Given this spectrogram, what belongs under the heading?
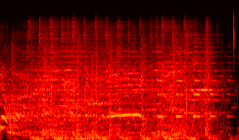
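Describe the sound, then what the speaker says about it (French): A basketball arena crowd applauds and cheers after a final in which Monaco retains its title, a steady wash of clapping and voices that holds for several seconds before easing off at the end. "Applaudissements à l'AS Monaco et applaudissements à l'AS Villeurbanne."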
